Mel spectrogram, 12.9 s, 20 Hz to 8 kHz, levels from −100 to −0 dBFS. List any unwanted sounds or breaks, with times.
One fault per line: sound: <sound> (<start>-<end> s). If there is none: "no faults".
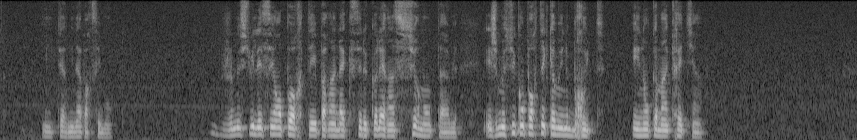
no faults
